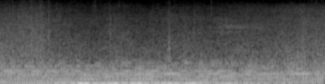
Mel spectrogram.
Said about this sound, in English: The salty air fills you with a sense of vigor, while the calm sound of the distant crashing waves brings you feelings of serenity.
